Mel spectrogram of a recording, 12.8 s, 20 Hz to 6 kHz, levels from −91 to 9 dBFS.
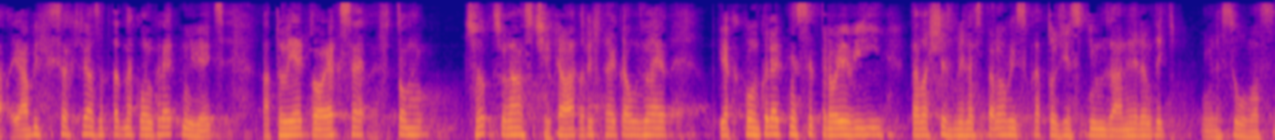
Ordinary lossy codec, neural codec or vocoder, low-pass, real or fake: MP3, 24 kbps; codec, 16 kHz, 1 kbps, FreqCodec, larger model; 5.4 kHz; fake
